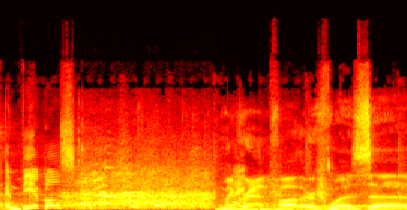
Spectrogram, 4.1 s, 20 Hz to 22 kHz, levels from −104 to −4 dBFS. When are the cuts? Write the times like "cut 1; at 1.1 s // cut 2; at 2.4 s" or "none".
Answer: cut 1; at 2.1 s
